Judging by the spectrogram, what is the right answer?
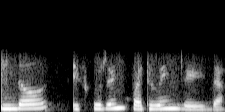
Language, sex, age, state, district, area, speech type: Santali, female, 18-30, West Bengal, Paschim Bardhaman, rural, conversation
